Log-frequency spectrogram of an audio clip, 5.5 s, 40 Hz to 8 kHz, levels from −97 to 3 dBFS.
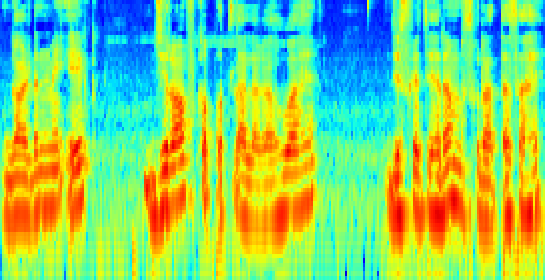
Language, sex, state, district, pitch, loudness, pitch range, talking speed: Hindi, male, Uttar Pradesh, Lucknow, 150 Hz, -17 LUFS, 135-160 Hz, 155 wpm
